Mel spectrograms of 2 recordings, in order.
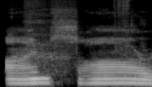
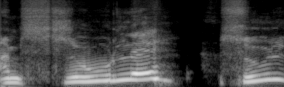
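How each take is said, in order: First: Slow, softer "sorry", sounded out as SAR-ee; prompting correct pronunciation. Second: "Sule" stretched slowly as SOO-lay, higher; mangled pronunciation. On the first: She feeds him lines, slow soft prompting pronunciation. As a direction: coach "sorry" quietly, drawing out each syllable. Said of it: "And she's like". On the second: Being fed his lines, he slowly mangles it, higher. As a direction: botch sorry as a long, questioning "Sule". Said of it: "he forgot how to say". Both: Pretend.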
